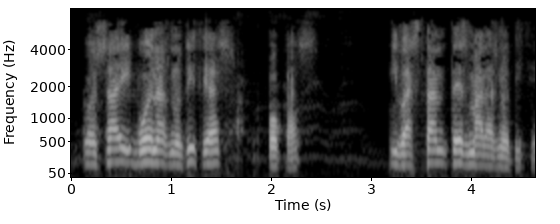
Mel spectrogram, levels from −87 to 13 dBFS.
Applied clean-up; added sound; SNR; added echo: neural mask model RNNoise.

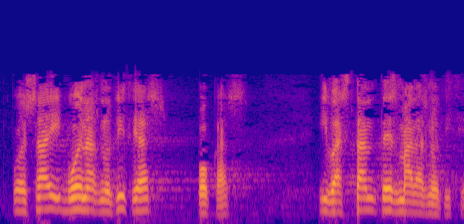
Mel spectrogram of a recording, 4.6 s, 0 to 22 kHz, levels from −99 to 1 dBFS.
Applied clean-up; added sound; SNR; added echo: none; none; none; none.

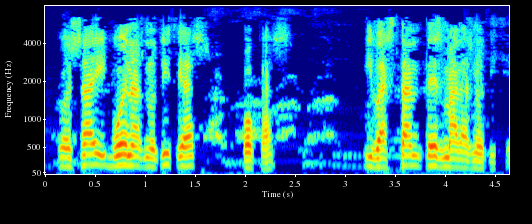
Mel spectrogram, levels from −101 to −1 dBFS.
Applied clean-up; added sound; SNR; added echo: classical method spectral subtraction.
